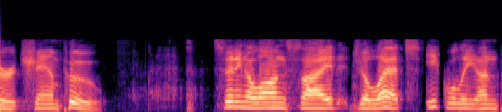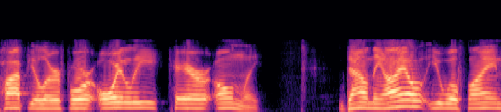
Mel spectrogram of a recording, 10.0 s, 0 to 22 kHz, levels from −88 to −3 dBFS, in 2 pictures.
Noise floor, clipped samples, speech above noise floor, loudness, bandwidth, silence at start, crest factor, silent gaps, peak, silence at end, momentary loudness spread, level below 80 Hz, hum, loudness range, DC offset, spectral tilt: -55 dBFS; under 0.1%; 42 dB; -13 LUFS; 5.2 kHz; 0 s; 14 dB; none; 0 dBFS; 0 s; 10 LU; -54 dBFS; none; 2 LU; under 0.1%; -9.5 dB/octave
